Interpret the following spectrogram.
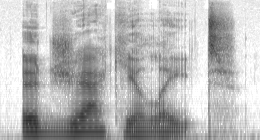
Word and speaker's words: ejaculate: And the pronunciation is important because this is a verb. Ejaculate, you put that 8 sound on there because it's a verb.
